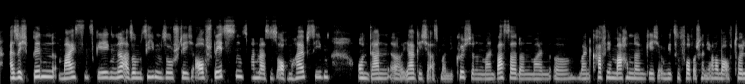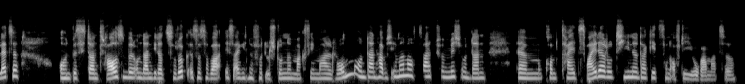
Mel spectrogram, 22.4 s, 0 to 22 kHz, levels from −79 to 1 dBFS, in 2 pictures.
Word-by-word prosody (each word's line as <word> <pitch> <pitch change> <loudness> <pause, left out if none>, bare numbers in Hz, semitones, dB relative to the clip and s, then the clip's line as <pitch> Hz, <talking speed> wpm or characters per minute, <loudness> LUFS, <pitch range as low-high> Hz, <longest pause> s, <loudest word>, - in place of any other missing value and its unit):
Also, 210 +2 +5
ich 230 - +2
bin 255 0 +2
meistens 220 +3 +2
gegen, 220 0 -1
ne 250 +3 +5
also 215 -1 +2
um 210 - -5
7:00 240 +1 -3
so 215 0 -2
stehe 215 0 -1
ich 220 - -9
auf, 215 +1 +4
spätestens, 250 +1 +1
manchmal 210 -1 0
ist 195 - -3
es 195 - -3
auch 195 -1 +3
um 190 0 -10
6:30 240 +2 +1 0.4
und 210 -3 -2
dann, 195 +1 +1
äh - - -5
ja, 205 +1 +3
gehe 195 -1 -7
ich - - 0
erst - - -5
mal 95 - -8
in 95 - -10
die 95 - -15
Küche, 220 -4 -2
dann 185 0 -11
mein 180 0 -7
Wasser, 210 -1 +3
dann 180 0 -7
mein 180 0 -7
äh, 180 0 -8
meinen 190 -1 -5
Kaffee 225 -1 +1
machen, 205 0 +2
dann 195 -1 -5
gehe 200 +1 -2
ich 195 - -5
irgendwie 190 0 -7
zuvor 200 0 -2
wahrscheinlich 205 - -5
auch - - -4
noch 200 - 0
mal 185 - 0
auf - - -8
Toilette 225 +7 +3 0.6
und 205 -1 0
bis 205 -2 0
ich - - +1
dann 200 -1 +4
draußen 220 +7 +7
bin 225 -1 +2
und 210 0 -3
dann 200 0 +3
wieder 200 -2 0
zurück, 225 +6 +2
ist 230 -1 -2
es 215 -1 -3
aber 190 -2 +4
ist 220 -3 -4
eigentlich 205 -1 -1
ne 205 - -4
Viertelstunde 200 0 -3
maximal 195 +1 -3
rum 215 +9 +1
und 250 -4 0
dann 235 -1 +3
habe 230 - +4
ich 210 - -1
immer 255 +3 +1
noch 300 -1 +2
Zeit 265 0 +1
für 250 - -6
mich 245 +1 -1
und 220 -3 -6
dann, 205 +1 0 0.5
ähm, 195 -2 -1
kommt 205 -2 -6
Teil 205 -1 +1
2 185 +5 +4
der 265 +1 +5
Routine, 240 0 +1
da 220 -1 -1
geht's 215 0 -5
dann 200 - -8
auf - - -5
die 190 -2 -7
Yogamatte. 160 +1 -5
210 Hz, 250 wpm, -22 LUFS, 195-230 Hz, 0.6 s, draußen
